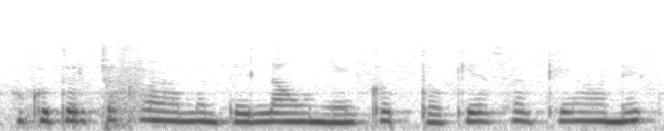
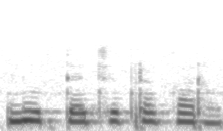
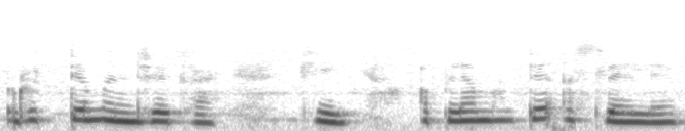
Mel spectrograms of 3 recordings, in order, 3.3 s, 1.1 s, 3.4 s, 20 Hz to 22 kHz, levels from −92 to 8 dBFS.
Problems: none marked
